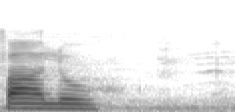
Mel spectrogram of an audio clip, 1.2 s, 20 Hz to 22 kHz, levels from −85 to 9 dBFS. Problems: none marked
